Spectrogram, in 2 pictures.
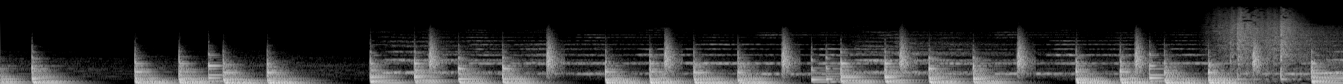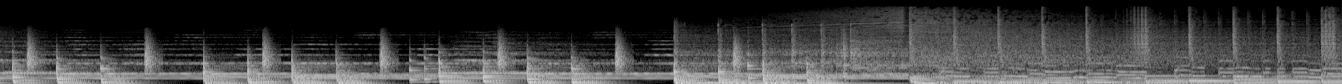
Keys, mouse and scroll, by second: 18.1 scroll down 1, 19.2 click, 23.7 scroll down 1, 25.6 click.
